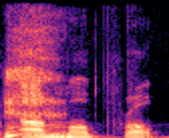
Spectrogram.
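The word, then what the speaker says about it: amour-propre: So help me say it properly for so that everyone else gets it right. A prop and it means self-love in French.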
